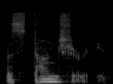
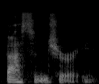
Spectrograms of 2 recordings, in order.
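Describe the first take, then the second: First: The name is said with a t sound. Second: The name is said without a t sound. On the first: This is how the navigation voice says it. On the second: This is how the locals say it.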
